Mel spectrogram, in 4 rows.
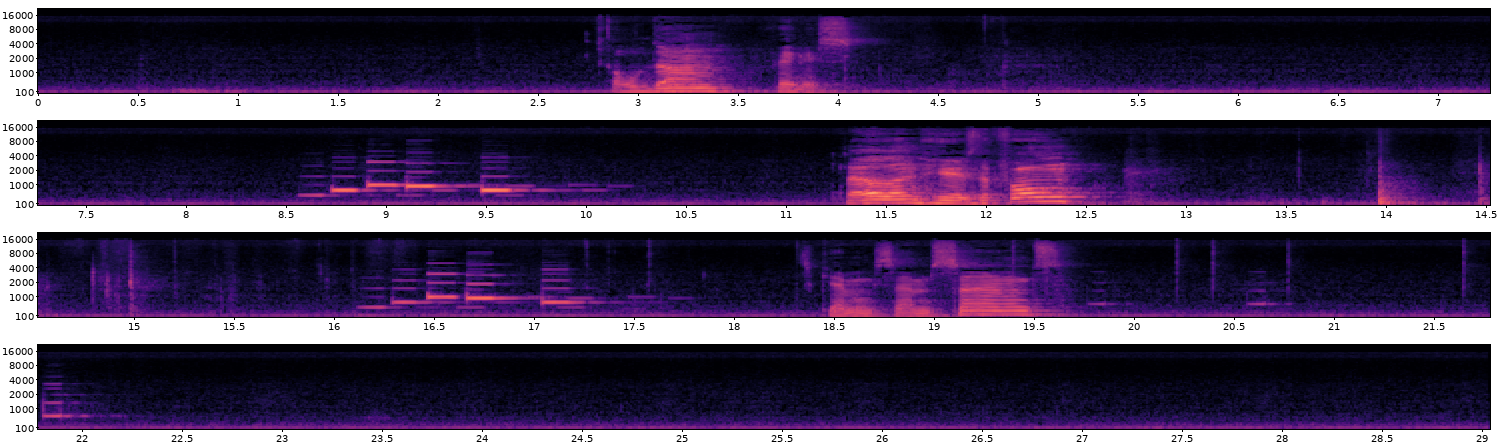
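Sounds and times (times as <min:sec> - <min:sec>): phone electronic chime: 0:08.6 - 0:10.2, 0:16.2 - 0:17.6.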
